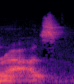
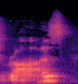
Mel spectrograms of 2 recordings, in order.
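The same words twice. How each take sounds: First: Raz with a short flat a, rhyming with jazz; preferred nickname pronunciation. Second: Raz with the long open vowel, "Rahz"; real pronunciation. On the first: Host giving his friend's preferred name, Raz rhyming with jazz. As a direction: say Raz like "Rad" with a z. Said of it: "likes people to call him". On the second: Host giving co-host his friend's real name, Raz said "Rahz". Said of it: "actually you pronounced his name right". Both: Shown as a demonstration.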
